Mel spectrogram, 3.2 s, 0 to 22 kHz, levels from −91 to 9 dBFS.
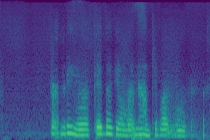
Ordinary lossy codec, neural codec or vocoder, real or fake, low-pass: none; codec, 44.1 kHz, 0.9 kbps, DAC; fake; none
